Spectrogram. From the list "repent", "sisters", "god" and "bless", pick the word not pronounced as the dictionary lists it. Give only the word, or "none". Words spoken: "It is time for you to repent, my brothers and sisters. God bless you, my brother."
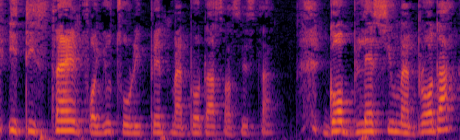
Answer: sisters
